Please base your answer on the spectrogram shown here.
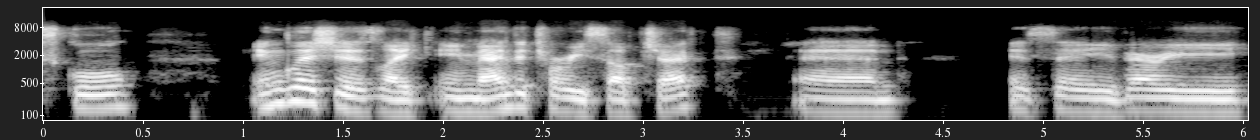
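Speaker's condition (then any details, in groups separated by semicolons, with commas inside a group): No condition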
